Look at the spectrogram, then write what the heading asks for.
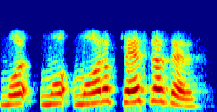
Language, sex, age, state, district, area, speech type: Odia, female, 45-60, Odisha, Bhadrak, rural, conversation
